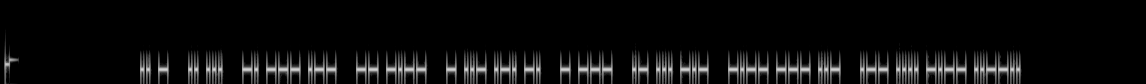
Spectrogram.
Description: Morse code, heard as a keyed tone, about 40 wpm, 700 Hz. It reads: IT IS NOW MY TURN TO ASK YOU WHY?
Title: Sentences from Top 200 Words 40wpm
